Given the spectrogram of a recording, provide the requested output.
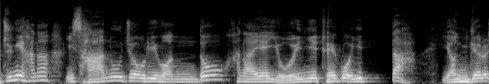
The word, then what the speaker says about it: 조리원: 것 같아요 스펠링은 이렇습니다 jor R ion 한번 발음해 보세요 jor ion 갑자기 또 미국식으로 발람 하은 거 아니에요 조리원 그러시면 안 되고네 한국말로 조리원입성이 생각하시는 여러분들이 아시는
